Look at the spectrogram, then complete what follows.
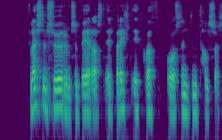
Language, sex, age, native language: Icelandic, male, 20-29, Icelandic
